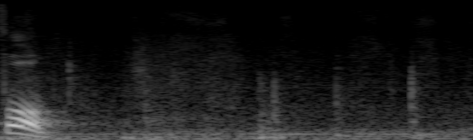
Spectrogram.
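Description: Chalk scratching and tapping on a blackboard in a few short, faint strokes as characters are written.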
